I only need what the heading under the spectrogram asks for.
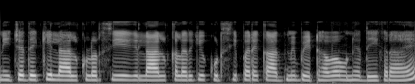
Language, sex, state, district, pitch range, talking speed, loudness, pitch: Hindi, female, Odisha, Sambalpur, 195-210 Hz, 260 wpm, -19 LUFS, 205 Hz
